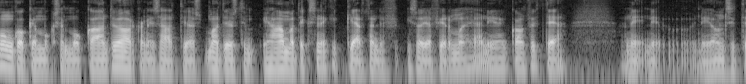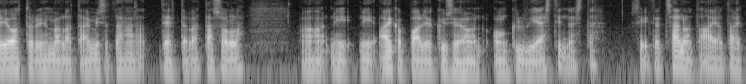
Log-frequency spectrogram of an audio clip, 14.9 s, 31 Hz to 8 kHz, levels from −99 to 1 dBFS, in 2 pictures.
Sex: male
